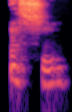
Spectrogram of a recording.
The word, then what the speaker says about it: eschew: What other ideas I tried to frame, or I kept being distracted back to that lovely, archaic, strange-looking verb, eschew, or eschew as other people pronounce it.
